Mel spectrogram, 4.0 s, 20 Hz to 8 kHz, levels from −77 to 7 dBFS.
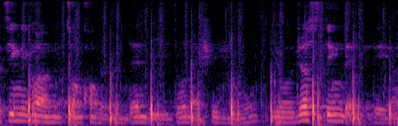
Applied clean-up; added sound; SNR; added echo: none; Run; 0 dB; reverberation time 2.8 s.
